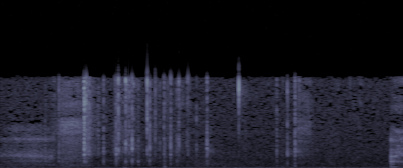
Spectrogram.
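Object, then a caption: Wooden paddle hairbrush with bristles. Long painted fingernails scratch and flick across the dense dark bristles and pins of a handheld wooden paddle hairbrush. The result is a rapid, irregular series of crisp, bright clicks and scratchy rustles that die away almost instantly, over a faint low rumble.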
